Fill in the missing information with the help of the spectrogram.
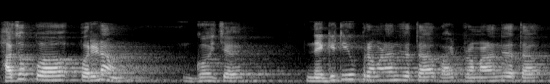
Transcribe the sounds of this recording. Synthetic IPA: had͡zɔppəɾiɽ̃am | ɡõjt͡ɕeɾ | neɡeʈiʋpɾəmaɽ̃anid͡zat̪abajʈ̚pɾəmaɽ̃anid͡zat̪a

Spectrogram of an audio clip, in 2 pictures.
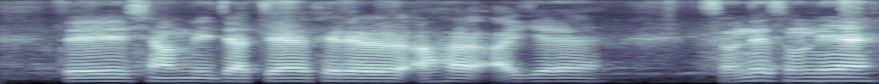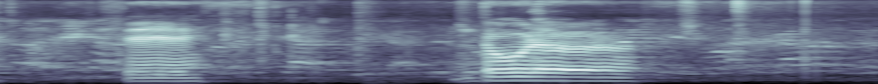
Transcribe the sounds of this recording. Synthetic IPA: t̪eːʃaːmiːd͡ʒat͡ʃɛːpʰɪɾa̰ɦa̰ːijɛː | səneːsʊnːeːɛːt̪eː | d̪oːɽ

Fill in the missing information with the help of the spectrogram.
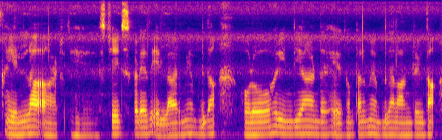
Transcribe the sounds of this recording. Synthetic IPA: elːa̰ː | sʈeːʈskɐɽɐjɐðɨ̰ʔḛlːaːɾumeːɐpːɐɽit̪ãːhoːɭoːʋɐɾind̪ijaːjuɳɖɨḛkːɐmt̪ːaːlumeːɐpːɐɽit̪ãːnlaːŋɳrit̪ã̰ː

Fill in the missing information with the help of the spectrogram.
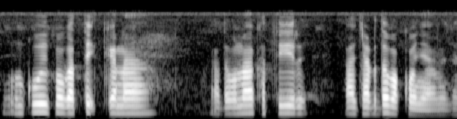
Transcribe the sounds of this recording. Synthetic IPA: ṵnkujkɔɡat̪ɛʔkana | ad̪ɔɔnakʰat̪iɾ | ad͡ʒʱaʈd̪ɔbakɔɲamɛd̪a

